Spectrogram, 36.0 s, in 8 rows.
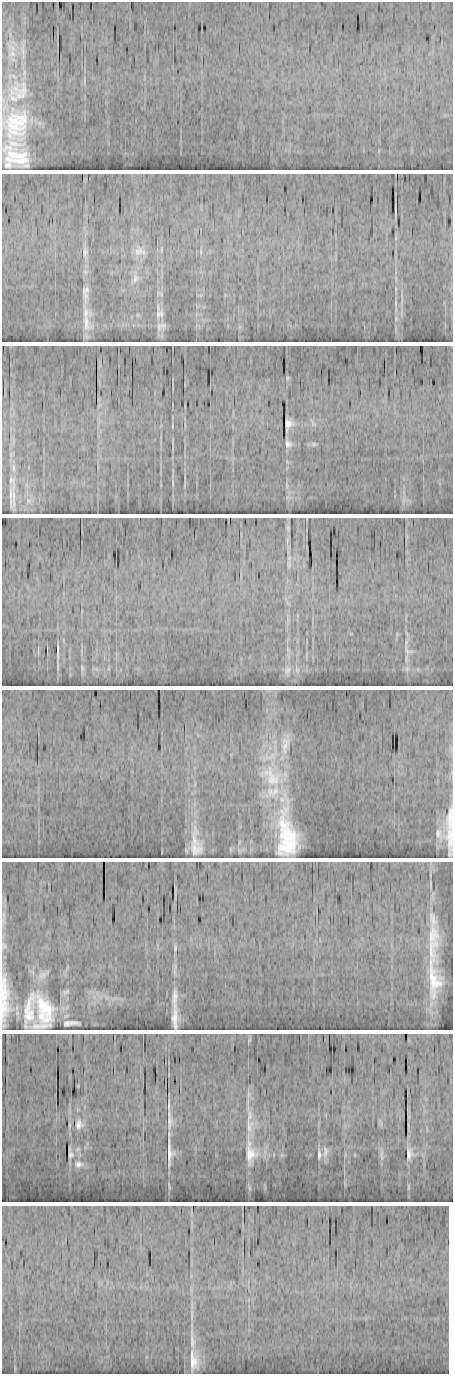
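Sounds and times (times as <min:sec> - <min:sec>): fish frying in hot oil: 0:00.0 - 0:36.0
metal utensil clicking on pans: 0:13.2 - 0:14.9, 0:27.7 - 0:28.0, 0:28.7 - 0:31.8.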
